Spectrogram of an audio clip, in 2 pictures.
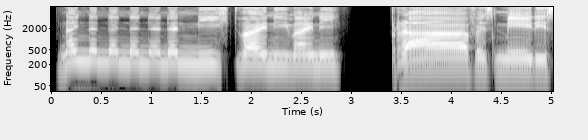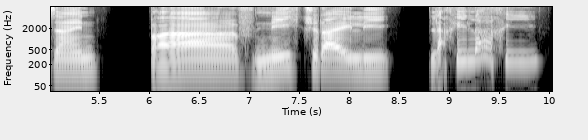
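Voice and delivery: put-on very high, slow baby-talk soothing; high-pitched baby-talk hush. A narrator's reading. Father baby-talks to crying infant.

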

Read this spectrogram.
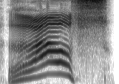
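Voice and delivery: very loud, high scream; furious yell. A narrator's reading. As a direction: scream it, red-faced with rage. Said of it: "schrie Herr Studienrat Groll mit hochrotem Kopf". (wütend herausgeschrien)

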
